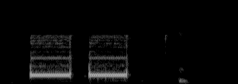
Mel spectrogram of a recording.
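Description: A telephone call rings out with two even, buzzing ringback tones of about half a second each. A few faint clicks follow, as though the line is being picked up. No one speaks.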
